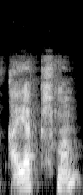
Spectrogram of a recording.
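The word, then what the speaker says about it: अयक्ष्मम्: But when Sandhi is split, is Ayakshmam Chame. Ayakshmam Chame. Ayakshmam Chame. So the meaning of Ayakshmam, again, in terms of pronunciation, maybe Ksha. Ksha is the cerebral Sha.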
